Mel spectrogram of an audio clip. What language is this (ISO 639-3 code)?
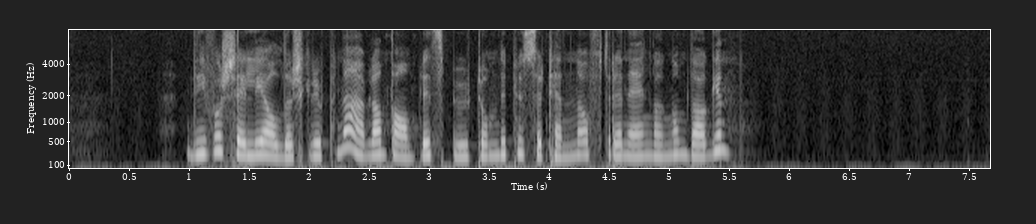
nor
